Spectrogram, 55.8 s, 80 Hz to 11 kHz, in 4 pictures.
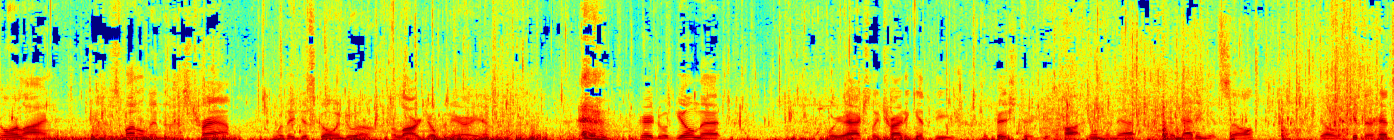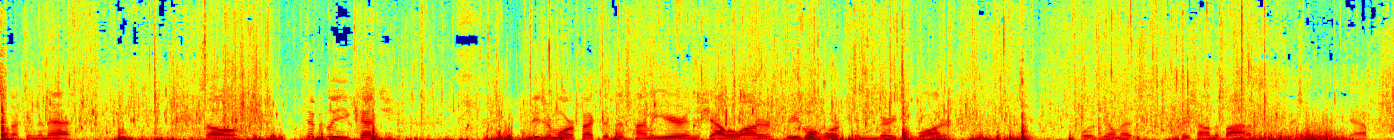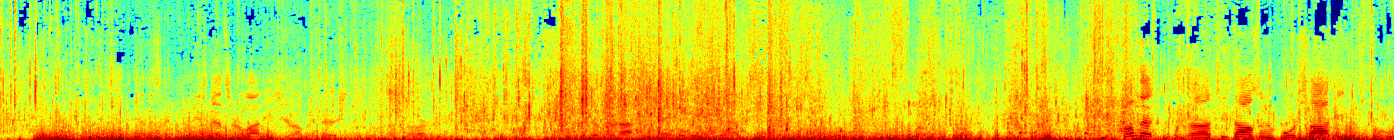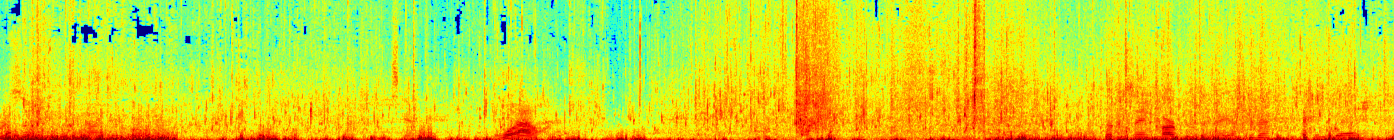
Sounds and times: Wind noise (microphone): 0.0s - 55.7s.

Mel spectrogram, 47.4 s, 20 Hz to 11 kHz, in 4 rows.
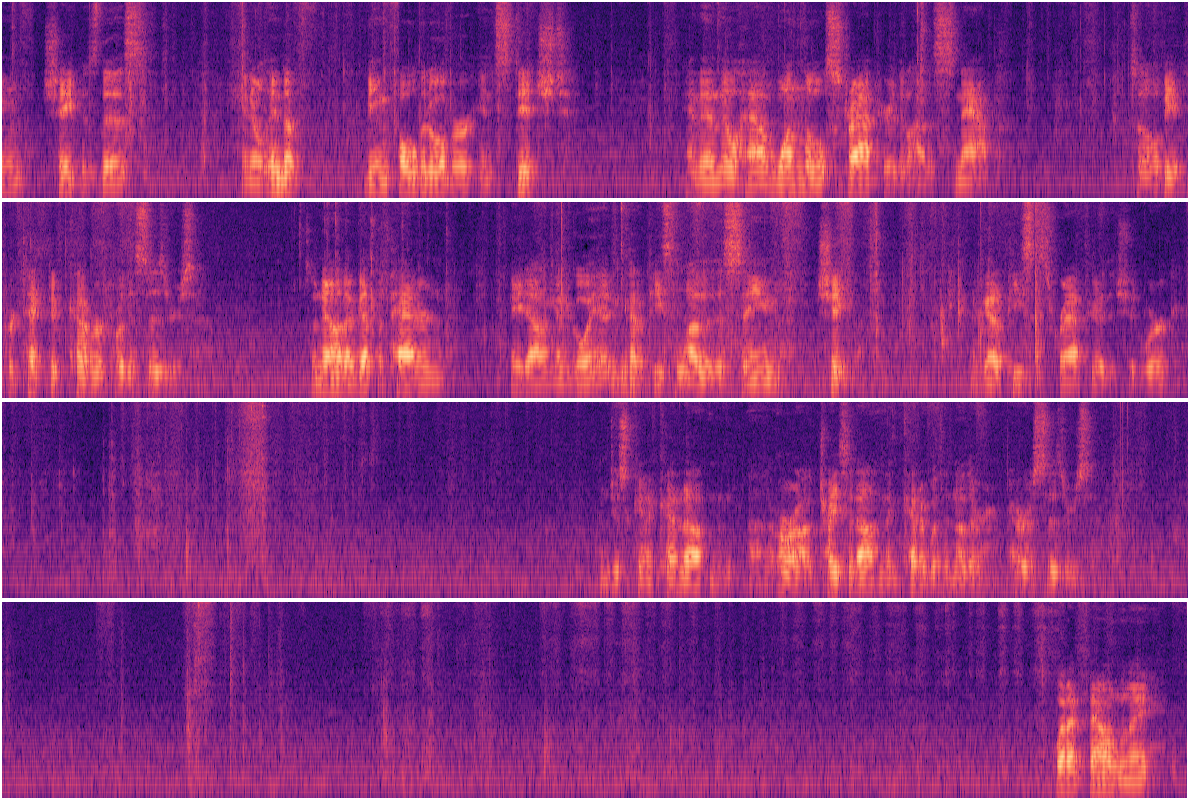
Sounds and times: Speech: 0.0s - 1.5s, 2.4s - 5.8s, 6.8s - 10.1s, 11.3s - 14.0s, 14.9s - 20.6s, 21.5s - 23.7s, 29.7s - 34.7s, 46.0s - 47.2s
Inside, small room: 0.0s - 47.4s.

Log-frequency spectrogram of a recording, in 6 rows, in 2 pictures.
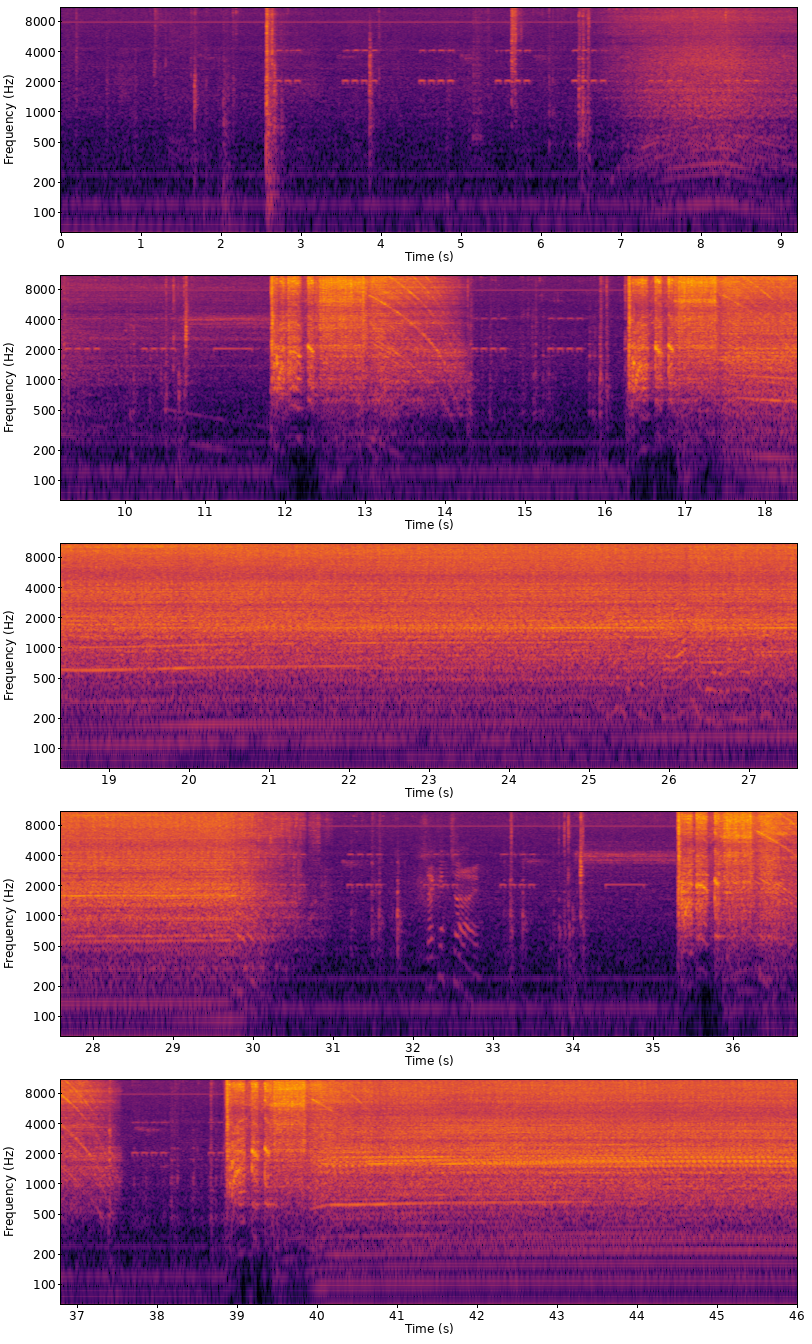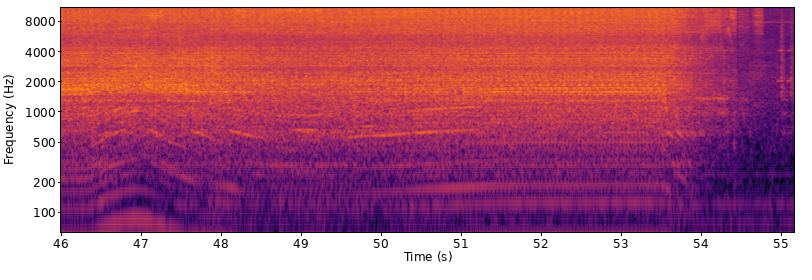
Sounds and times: Vehicle: 0.0s - 55.1s
Engine starting: 11.8s - 14.3s, 16.3s - 17.6s, 35.3s - 37.6s, 38.8s - 40.2s.

